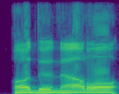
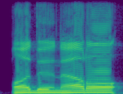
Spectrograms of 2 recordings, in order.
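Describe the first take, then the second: Both takes have the same delivery.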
